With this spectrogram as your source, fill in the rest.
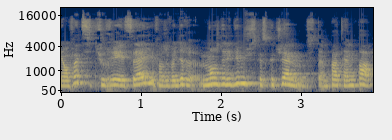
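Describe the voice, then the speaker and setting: Ordinary pitch variation shapes very fast speech. Noticeable noise sits in the background. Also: woman. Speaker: YouTuber, lifestyle and fitness vlogger. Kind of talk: casual vlog monologue. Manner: animated.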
